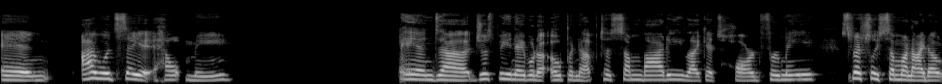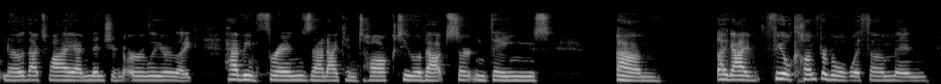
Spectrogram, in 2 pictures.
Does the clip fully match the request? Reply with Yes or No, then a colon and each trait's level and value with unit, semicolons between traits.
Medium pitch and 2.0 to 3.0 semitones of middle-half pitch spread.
No: high, 200 Hz; narrow, 2.6 semitones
